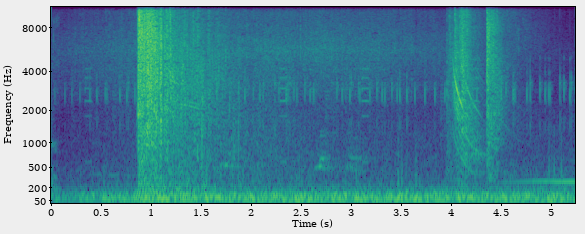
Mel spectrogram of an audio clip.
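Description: A grenade explodes in the STALKER: Call of Pripyat video game, a loud sudden boom followed by a sustained rumbling roar, with a second whooshing burst near the end.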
